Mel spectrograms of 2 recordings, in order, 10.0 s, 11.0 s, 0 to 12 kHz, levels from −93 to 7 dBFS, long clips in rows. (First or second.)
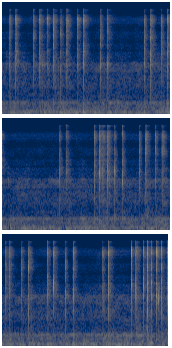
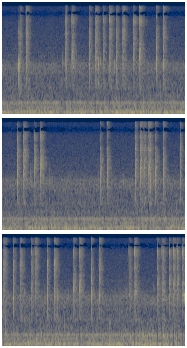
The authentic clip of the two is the second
